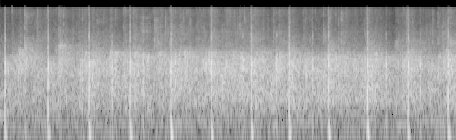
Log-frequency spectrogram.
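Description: An audience applauds the Lord steadily, a dense wash of clapping with sharper individual claps popping out irregularly, sustained at an even, fairly loud level throughout with no talking.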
